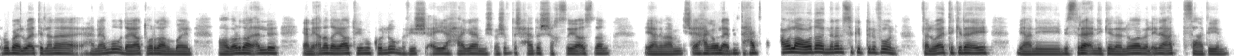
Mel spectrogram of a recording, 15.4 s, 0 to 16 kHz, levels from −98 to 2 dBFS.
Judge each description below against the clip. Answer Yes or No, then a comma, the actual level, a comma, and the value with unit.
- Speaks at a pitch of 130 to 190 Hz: Yes, low, 135 Hz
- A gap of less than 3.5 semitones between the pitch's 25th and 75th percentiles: Yes, average, 2.8 semitones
